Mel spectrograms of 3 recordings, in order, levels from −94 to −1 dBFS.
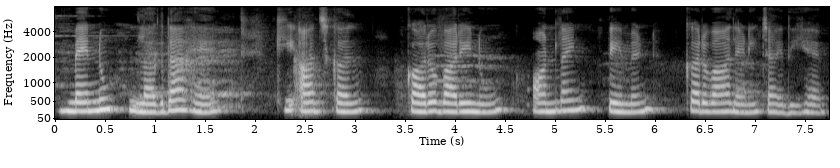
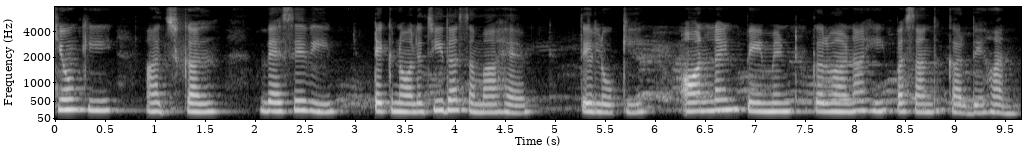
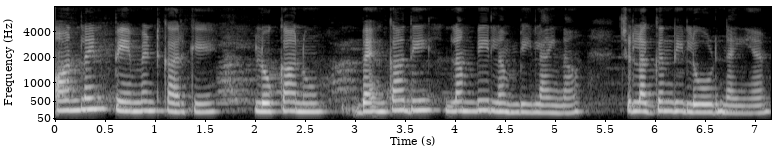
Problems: constant background noise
